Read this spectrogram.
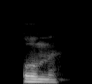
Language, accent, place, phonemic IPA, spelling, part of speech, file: French, France, Lyon, /om/, heaume, noun, LL-Q150 (fra)-heaume.wav
- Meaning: 1. a mediaeval military helmet protecting the head and face 2. any helmet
